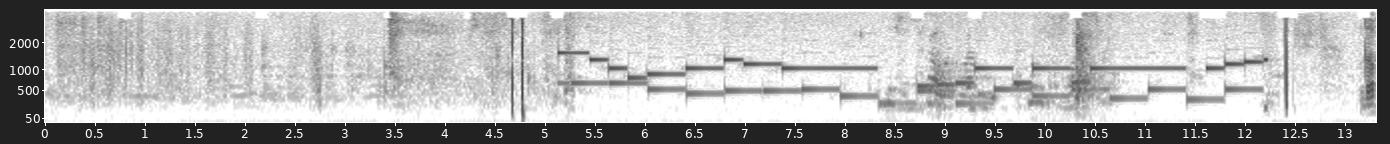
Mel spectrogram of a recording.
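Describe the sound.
Touch-tone keys are dialed for an outgoing business sales call, producing a long run of short, stepped electronic beeps at shifting pitches. The beeps are fairly quiet and follow muffled talk at the start.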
